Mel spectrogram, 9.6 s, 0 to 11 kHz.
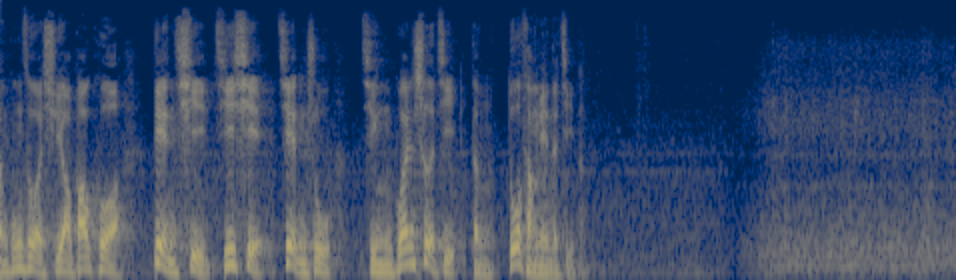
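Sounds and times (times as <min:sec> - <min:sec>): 
speech: 0:00.0 - 0:06.0
train rumbling: 0:07.1 - 0:09.5.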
